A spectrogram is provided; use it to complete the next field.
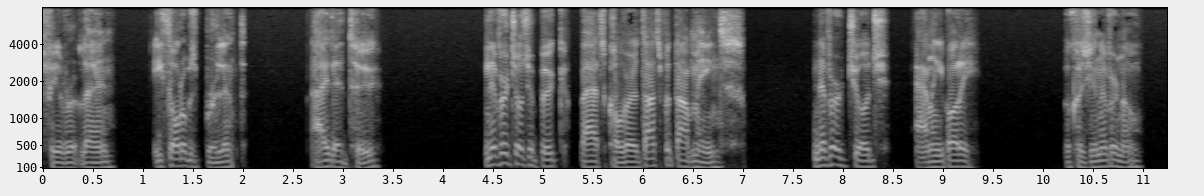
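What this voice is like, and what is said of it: Belfast accent. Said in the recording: “I knew it was a Belfast accent.”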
